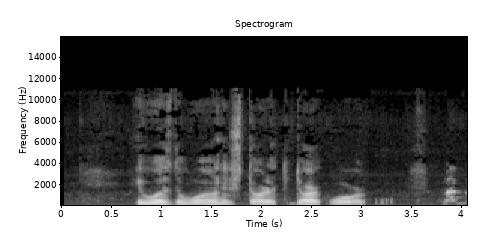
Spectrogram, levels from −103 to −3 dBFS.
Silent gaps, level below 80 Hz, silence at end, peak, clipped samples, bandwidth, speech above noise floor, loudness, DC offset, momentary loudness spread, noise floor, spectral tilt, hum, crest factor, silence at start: none; -58 dBFS; 0.1 s; -4 dBFS; under 0.1%; 10.5 kHz; 37 dB; -24 LUFS; under 0.1%; 12 LU; -60 dBFS; -7 dB/octave; none; 20 dB; 0.75 s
